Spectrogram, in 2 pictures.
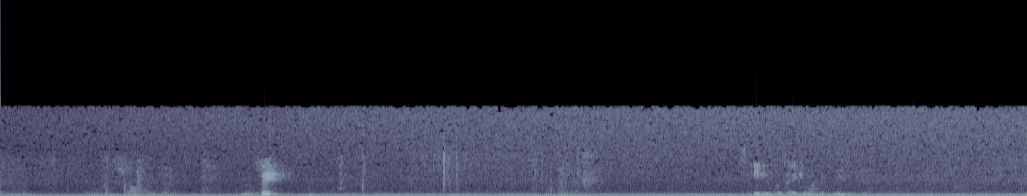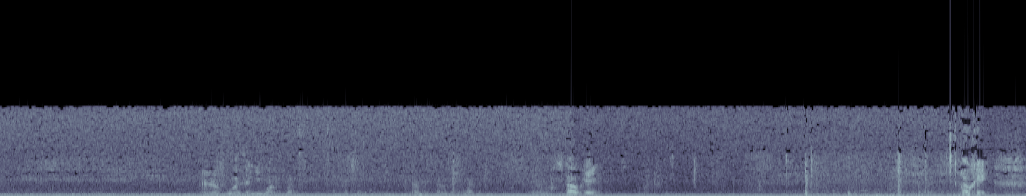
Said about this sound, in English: I'm just going to turn on the air conditioner. We'll see.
